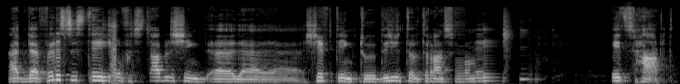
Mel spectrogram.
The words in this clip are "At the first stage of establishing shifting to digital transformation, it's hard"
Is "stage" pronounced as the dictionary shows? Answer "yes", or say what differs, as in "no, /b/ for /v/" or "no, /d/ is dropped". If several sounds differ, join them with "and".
yes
